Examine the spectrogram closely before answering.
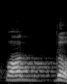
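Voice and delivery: "পদ্ম" split on a held double d, no m; doubled দ in পদ্ম. Shown as a demonstration. Teacher modelling the right form for learners, পদ্ম as "pod-do". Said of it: "তার উচ্চারণটা হবে".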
